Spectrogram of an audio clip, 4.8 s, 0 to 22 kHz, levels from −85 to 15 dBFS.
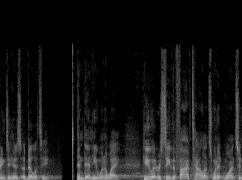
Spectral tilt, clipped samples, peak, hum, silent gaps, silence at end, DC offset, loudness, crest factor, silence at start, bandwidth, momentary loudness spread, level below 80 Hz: -5.5 dB/octave; under 0.1%; -8 dBFS; none; 1.25-1.42 s; 0 s; under 0.1%; -25 LUFS; 18 dB; 0 s; 16.5 kHz; 12 LU; -70 dBFS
